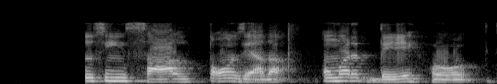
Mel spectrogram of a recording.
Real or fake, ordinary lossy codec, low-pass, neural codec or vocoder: real; Opus, 32 kbps; 7.2 kHz; none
